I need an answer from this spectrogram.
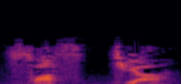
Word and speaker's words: Swasthya: Eu vou pronunciar Swasthya.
